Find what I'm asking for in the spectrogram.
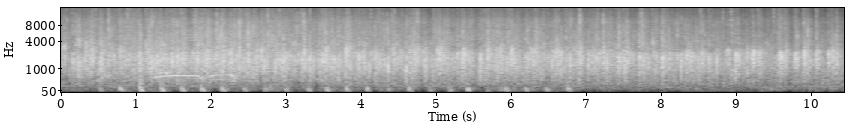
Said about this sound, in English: Well, listen, please let's give our panel uh, a big hand.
